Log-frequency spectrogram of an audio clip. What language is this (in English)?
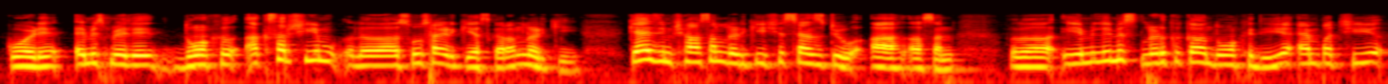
Kashmiri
